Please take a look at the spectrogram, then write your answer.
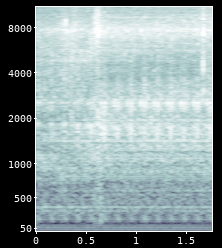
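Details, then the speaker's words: Seat Toledo 1.9 TDI 110 bhp diesel at 205,000 miles with regular oil changes and servicing: steady, even diesel clatter at idle; starts on the button, no knocks or clanks, no smoke; healthy tick-over. "engine's ticking over perfectly it starts absolutely on the button there's no horrible knocks or clanks or anything coming Grim out of the engine it's not smoking"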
